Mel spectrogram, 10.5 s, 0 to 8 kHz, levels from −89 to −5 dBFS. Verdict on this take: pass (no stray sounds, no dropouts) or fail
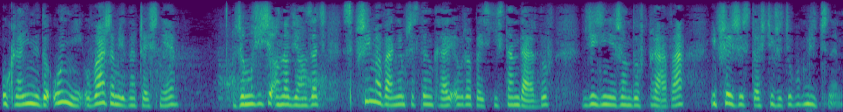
pass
